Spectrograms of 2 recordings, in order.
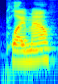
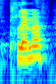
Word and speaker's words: Plymouth: We've got Plymouth over here, or Plymouth, as you might guess, if you're going to get it wrong. But no, it's Plymouth.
